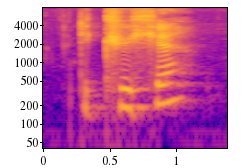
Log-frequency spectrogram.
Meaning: 1. kitchen (room) 2. cuisine (cooking traditions)
- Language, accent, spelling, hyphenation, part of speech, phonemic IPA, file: German, Austria, Küche, Kü‧che, noun, /ˈkʏçɛ/, De-at-Küche.ogg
